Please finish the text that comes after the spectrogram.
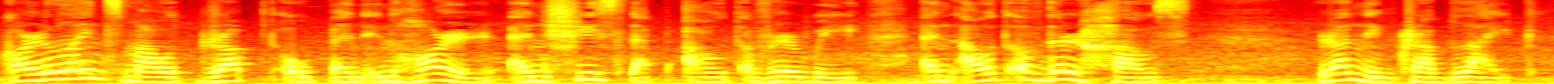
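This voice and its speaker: A woman narrates a puppet show story from a script. Her voice is fairly low and mellow, and there is clear background noise. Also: unhurried, poor audio.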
